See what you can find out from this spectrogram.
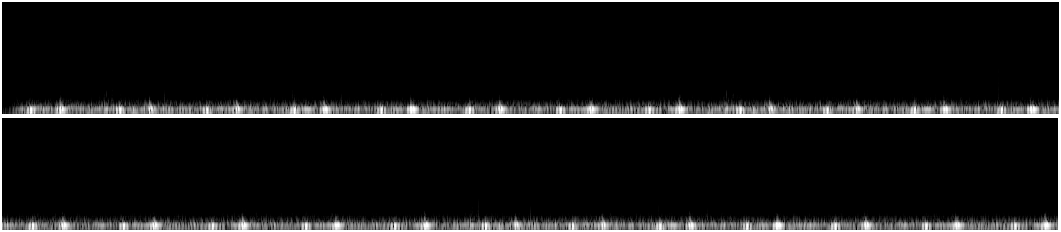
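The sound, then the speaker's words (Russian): Steady, regular heartbeat heard through a stethoscope at the pulmonary valve auscultation point, second intercostal space left of the sternum, paired low thuds repeating at an even pace over a muffled hum, with no talking for about twenty seconds. “В третьей точке аускультации, во втором межреберье, слева от грудины, соотношение тонов сердца такое же, как и над аортой.”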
